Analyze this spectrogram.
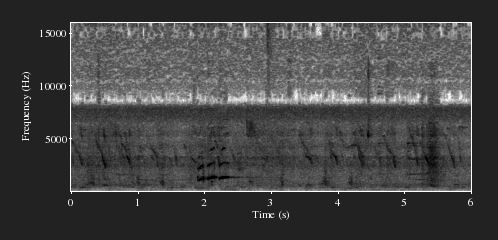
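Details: White-browed laughingthrush song used to call in other birds: soft scattered chirps, then three loud whistled notes in quick succession near the middle, ending in faint buzzy twitters.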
